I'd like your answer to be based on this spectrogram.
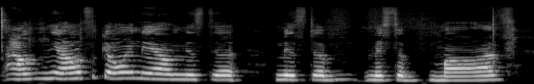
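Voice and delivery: put-on high, loud, dopey Brooklyn girl voice, one word stretched. Imitating a movie character: dopey Brooklyn girl voice. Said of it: "she's like a dopey Brooklyn girl".

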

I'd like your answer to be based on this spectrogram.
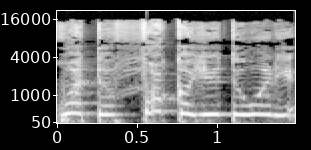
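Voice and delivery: high, flat, angry cursing.

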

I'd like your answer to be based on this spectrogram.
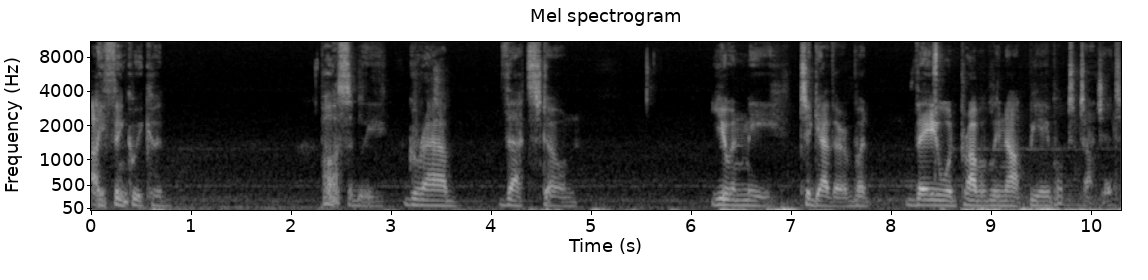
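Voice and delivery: very deep, murmured, hushed fiend voice. A narrator voicing a fiend speaking inside a player's mind, in a fiend voice.

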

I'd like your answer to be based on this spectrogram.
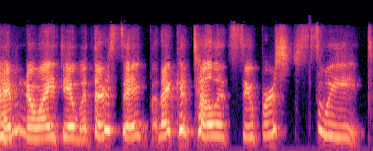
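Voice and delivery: very high, very loud, tearful speech. Voicing a character with tears streaming down her face: tearful. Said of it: "has tears streaming down her face and says".

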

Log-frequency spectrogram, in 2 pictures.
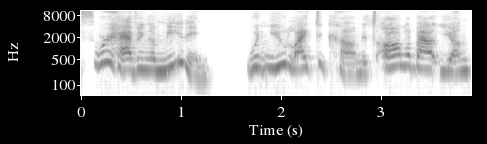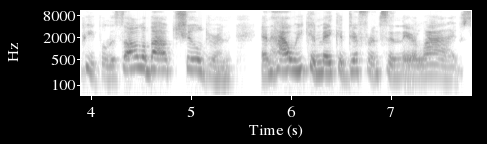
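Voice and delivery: usual speaking voice

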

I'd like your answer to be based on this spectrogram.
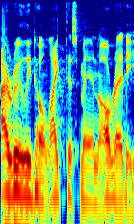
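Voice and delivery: normal talking voice

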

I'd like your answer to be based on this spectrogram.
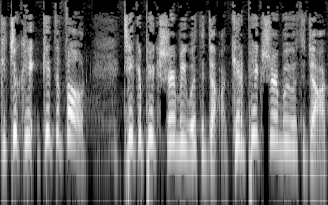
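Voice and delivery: imitated old man yelling. Telling how an old man yelled at his young kid, retelling the old man's yell. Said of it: "he yells at his like 8-year-old kid".

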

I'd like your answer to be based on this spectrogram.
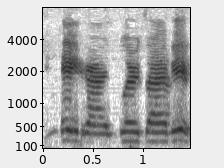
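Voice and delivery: good radio-host announcer voice. Teasing a co-host about his good announcer voice, Chris's announcer voice. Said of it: "he got the good announcer voice".

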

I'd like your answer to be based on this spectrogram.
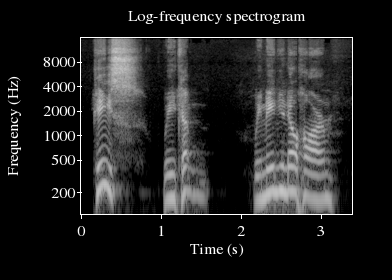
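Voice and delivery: shouting. In a role-play scene, a character raises his hands toward a defensive group, shouting. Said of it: "raises his hands and shouts".

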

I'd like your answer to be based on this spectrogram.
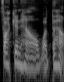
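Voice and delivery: mock-exasperated tone. Retelling a woman whose boyfriend ran into a house with her car: retelling exasperated swearing. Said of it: "exasperated as boyfriend runs into house".

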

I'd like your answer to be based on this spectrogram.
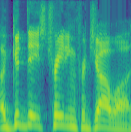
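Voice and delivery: normal talking voice

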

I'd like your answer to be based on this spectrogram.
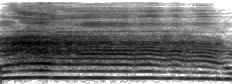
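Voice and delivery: put-on high-pitched, loud screaming child voice.

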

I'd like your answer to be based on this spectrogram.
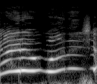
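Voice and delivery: put-on very high, loud, sobbing little-girl wail. Retelling a video of a stepdaughter answering her stepfather, imitating a crying child. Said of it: "and she's like crying".

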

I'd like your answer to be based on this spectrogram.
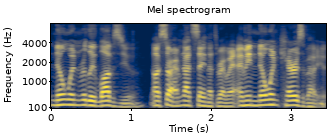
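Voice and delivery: plain

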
